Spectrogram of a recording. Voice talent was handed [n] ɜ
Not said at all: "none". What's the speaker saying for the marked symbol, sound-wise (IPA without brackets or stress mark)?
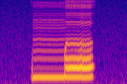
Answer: mː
